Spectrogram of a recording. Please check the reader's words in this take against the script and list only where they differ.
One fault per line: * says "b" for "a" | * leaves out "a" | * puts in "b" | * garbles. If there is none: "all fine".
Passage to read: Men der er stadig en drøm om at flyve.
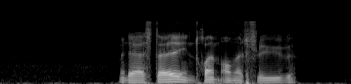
all fine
